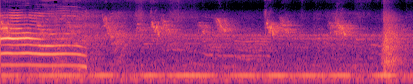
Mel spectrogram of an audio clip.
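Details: A kitten gives one long, steady, drawn-out meow, then softer, fainter meows follow. A low electrical-sounding hum runs throughout, with a short crackle near the end.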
